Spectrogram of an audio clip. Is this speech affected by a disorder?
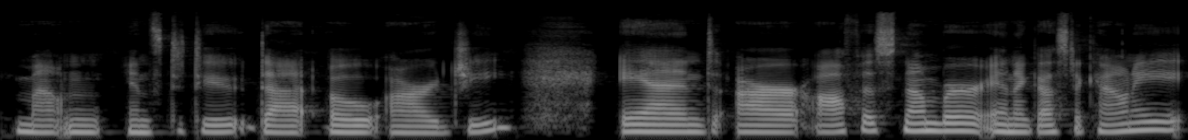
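No.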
